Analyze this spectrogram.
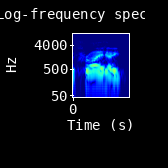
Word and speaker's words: Freiheit: Freiheit. Phonetically, it's Freiheit, and it's verbatim freedom in German. Right. Okay, Freiheit.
